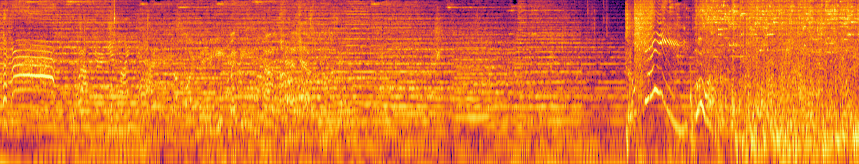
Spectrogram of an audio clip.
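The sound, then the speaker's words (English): Lawn ornaments being smashed and torn up by a man: loud crashing and shattering bursts break out near the end, over a dense, continuous wash of music and vocal sounds. “And what you'll hear is him tearing up the lawn ornaments in his anger over the lights not working.”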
